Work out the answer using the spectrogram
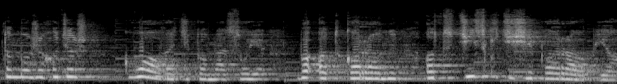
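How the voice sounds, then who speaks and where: A woman's voice: high voice, measured pace, a little mellow, pitched above the performer's own voice. A woman voicing a playful, chirpy female character in a comic sketch from a children's history story. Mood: doting. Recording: echoey hall, distant, music behind.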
